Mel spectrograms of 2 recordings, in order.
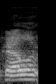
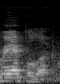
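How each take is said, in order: First: Rapala with stress on the middle syllable; ruh-PAL-uh pronunciation. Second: Sung, Rapala with stress on the first syllable; sung, say Rapala as RAMP-uh-luh; RAP-uh-luh pronunciation. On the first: Asking co-host which lure name is right, ruh-PAL-uh. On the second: Sung, offering co-host the other lure name, RAMP-uh-luh. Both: Shown as a demonstration. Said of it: "Is it Rapala or Rapala?".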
